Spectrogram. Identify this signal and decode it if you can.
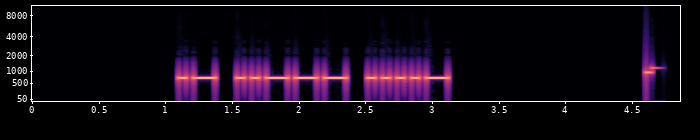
Morse code, heard as a keyed tone, about 22 wpm, 700 Hz. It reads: A24
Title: Common Cut Numbers - 3-Digit 22wpm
